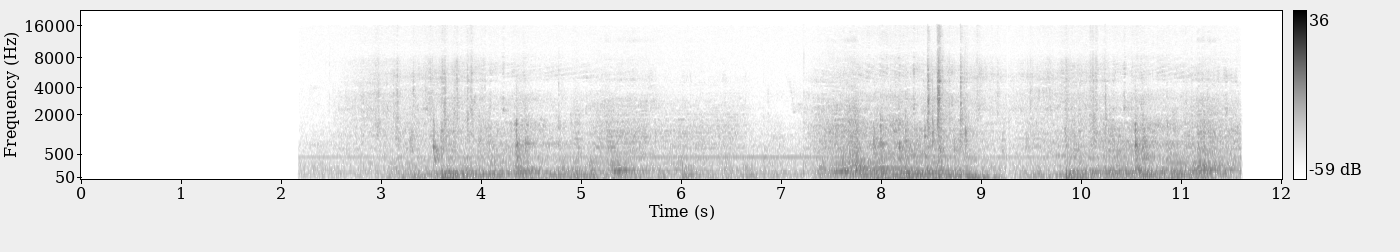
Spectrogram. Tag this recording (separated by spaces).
sliding-door OWI film mat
